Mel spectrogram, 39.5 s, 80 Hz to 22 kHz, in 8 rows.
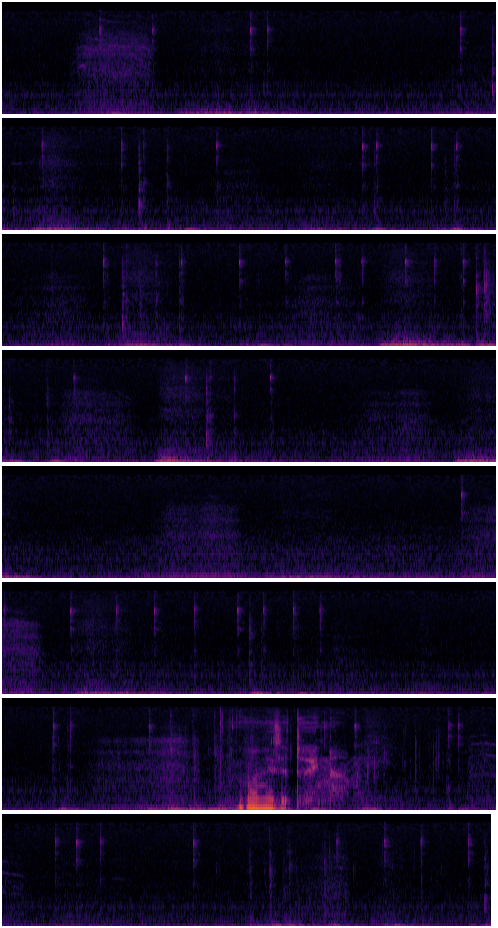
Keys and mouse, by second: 1.5-2.5 super+drag, 2.6-4.6 super+drag, 5.3 alt+super+click, 7.0-8.5 super+drag, 8.6 super+click, 9.4-10.9 alt+super+drag, 11.7 alt+super+click, 12.7 super+click, 13.4 super+click, 14.2 alt+super+click, 15.5-16.6 alt+super+drag, 17.4-24.3 alt+super+drag, 24.7 alt+super+click, 25.8 super+click, 26.6 super+click, 27.2 alt+super+click, 27.8-30.1 super+drag, 30.3 alt+super+click, 31.5 ctrl+super+z, 31.8 ctrl+super+z, 32.1 ctrl+super+z, 32.8 alt+super+click, 34.1 super+click, 35.1 super+click, 35.5 super+click, 37.3 ctrl+super+z, 37.9 alt+super+click, 38.7 super+click.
